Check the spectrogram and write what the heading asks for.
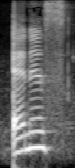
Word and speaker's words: Ennis: Yeah, and Ernest and Jack kind of go their separate ways after that, because Ennis Delmar. Ennis. – Heath Ledger. – I remember that's how you say it. Ennis.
